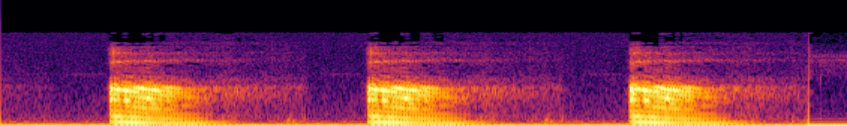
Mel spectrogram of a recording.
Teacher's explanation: Notice that after my slight correction of her pronunciation, the next sound is particularly articulated with an extremely striking start to the ah sound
